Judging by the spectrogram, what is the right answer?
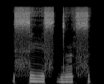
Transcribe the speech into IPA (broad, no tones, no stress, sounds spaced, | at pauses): s i s d ə̃ s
